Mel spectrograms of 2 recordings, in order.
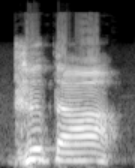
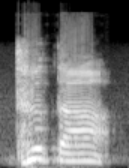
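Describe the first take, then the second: Both takes have the same delivery.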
